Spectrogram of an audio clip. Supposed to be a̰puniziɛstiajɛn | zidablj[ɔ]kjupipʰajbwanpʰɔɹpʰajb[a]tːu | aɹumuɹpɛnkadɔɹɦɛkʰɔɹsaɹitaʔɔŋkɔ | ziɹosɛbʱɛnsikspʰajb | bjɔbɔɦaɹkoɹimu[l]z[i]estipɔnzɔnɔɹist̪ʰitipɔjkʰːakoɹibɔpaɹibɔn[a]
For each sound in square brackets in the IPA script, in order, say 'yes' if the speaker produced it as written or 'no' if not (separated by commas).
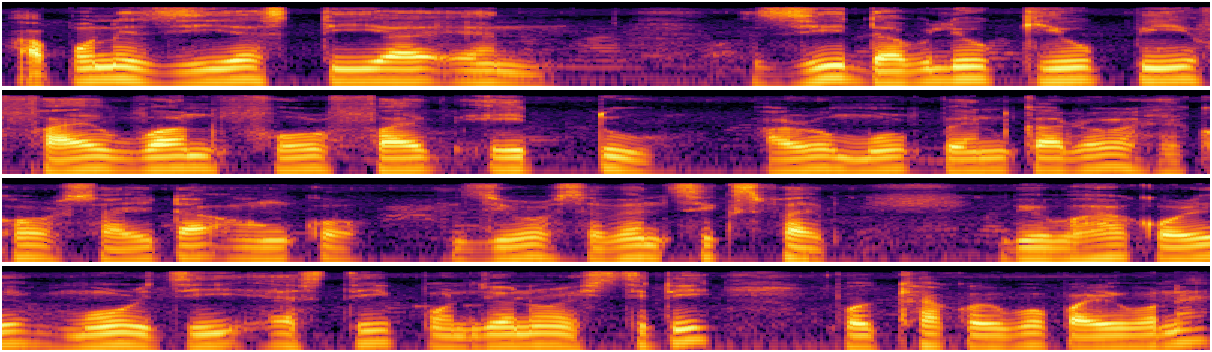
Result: no, no, no, yes, no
